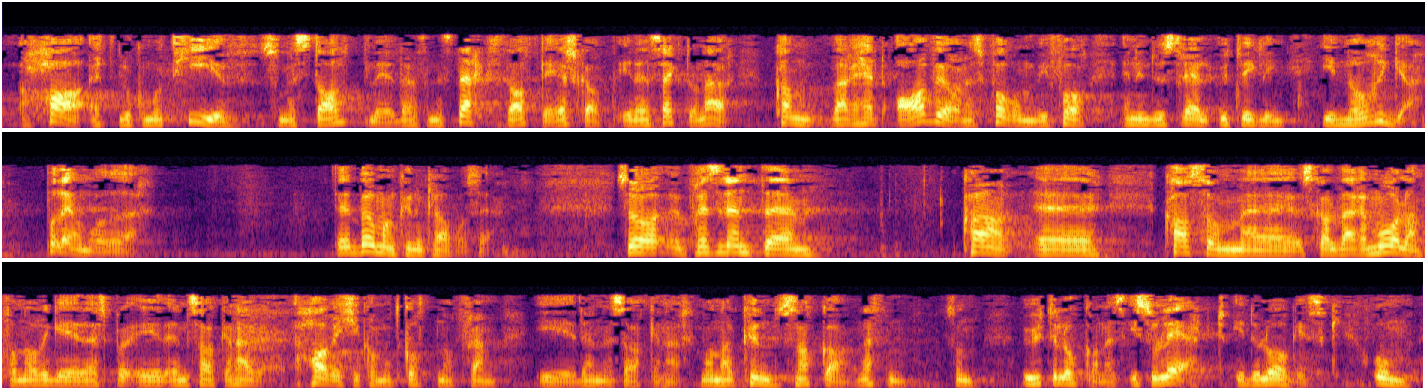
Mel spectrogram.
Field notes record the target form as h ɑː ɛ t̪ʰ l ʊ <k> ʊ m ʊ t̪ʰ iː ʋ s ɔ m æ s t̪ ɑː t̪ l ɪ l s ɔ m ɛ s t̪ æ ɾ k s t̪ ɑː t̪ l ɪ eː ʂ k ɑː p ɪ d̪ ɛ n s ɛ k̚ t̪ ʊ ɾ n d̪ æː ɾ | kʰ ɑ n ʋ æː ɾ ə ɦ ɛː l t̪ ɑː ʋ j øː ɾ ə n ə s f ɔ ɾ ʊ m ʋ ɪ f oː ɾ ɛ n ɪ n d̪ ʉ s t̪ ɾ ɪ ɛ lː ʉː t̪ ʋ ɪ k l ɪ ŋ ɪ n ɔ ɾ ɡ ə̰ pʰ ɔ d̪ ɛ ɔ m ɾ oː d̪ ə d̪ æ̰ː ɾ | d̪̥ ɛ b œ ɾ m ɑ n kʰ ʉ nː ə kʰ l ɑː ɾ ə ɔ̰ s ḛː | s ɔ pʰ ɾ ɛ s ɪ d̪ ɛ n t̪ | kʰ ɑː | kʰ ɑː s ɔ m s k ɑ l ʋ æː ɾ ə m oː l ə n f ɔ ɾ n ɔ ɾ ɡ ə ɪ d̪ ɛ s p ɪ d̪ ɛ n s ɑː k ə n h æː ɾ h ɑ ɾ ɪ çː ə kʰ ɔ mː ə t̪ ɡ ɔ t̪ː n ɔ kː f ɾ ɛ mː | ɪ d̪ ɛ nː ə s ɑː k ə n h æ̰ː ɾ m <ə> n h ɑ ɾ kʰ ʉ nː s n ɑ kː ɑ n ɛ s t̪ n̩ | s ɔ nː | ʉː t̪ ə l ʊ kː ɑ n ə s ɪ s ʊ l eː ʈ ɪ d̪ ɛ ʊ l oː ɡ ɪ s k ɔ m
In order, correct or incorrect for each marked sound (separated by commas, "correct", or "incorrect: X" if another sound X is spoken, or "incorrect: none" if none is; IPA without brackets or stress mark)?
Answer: correct, incorrect: ɑ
